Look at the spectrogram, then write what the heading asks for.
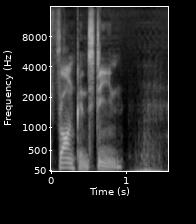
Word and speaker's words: Frankenstein: Frederick Frankenstein. It's pronounced Frankenstein, a descendant of the infamous Victor.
